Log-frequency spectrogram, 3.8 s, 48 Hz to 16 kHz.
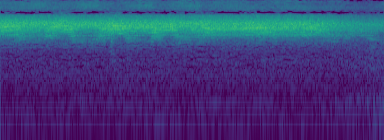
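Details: End-of-summer cicadas, 19 August 2020, produce a steady shrill buzzing drone with slight wavering, fading somewhat in the final half second.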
